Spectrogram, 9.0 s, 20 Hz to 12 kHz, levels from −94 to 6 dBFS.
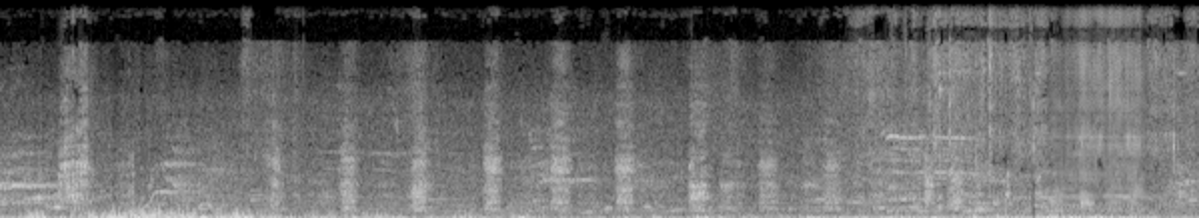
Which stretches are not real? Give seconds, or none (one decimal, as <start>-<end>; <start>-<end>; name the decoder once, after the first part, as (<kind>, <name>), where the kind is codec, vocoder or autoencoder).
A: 7.9-8.6 (vocoder, Vocos)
